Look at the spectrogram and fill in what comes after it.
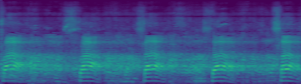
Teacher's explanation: সা পাতলা, জিহ্বার আগা সামনের দাঁতের আগার সাথে লাগবে।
